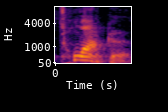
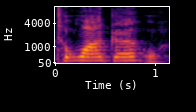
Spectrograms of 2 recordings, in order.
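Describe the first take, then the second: First: T and W run together with no vowel. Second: A vowel is added between T and W. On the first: The speaker calls it right. "It's Twanka" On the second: The speaker calls it wrong. "It's not Tawanka"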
